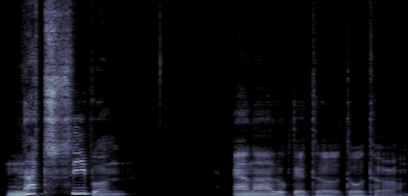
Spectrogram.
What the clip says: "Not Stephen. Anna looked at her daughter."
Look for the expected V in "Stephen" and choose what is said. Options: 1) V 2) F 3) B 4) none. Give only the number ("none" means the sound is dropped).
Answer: 3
